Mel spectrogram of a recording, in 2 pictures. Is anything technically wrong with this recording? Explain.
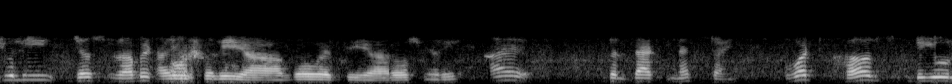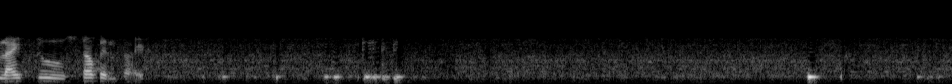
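Yes. The clip has four separate problems: narrowband codec damage throughout, a faint early echo, two stretches where the talker is pushed down, and two short dropouts.

Throughout the clip the speech sounds boxy, slightly rough and synthetic, with nothing below about 300 Hz or above about 3.6 kHz. This is the G.729 codec, here the G.729A variant at 8 kbit/s. It does not send the waveform. It sends a vocal tract filter, a pitch predictor and a few pulses per frame, and the decoder rebuilds the speech from those. That rebuilding is where the buzzy, artificial texture comes from, and here it is plainly audible.

From the start to 1.55 s there is a very faint, delayed copy of the voice trailing about a third of a second (334 ms) behind, sitting roughly 35 dB below the speech. This is an echo leak. The likely cause is a far end on a loudspeaker whose echo canceller did not fully remove what its microphone picked up, so a residue was sent back down the line.

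From 1.94 to 2.88 s, and again from 3.97 to 4.98 s, the voice sinks sharply and in places nearly vanishes, with the deepest dips around 40 dB. About 0.7 s of the first stretch and about 1 s of the second are affected. This is speech suppressed in double talk. Both sides were likely talking at once, and the echo canceller, unable to tell the talker from loudspeaker echo, turned everything down.

At 10.79 to 10.90 s and at 14.39 to 14.43 s the speech briefly smears into a buzzy tone or coloured noise that fades before recovering. This is VoIP packet loss concealed by the speech codec. The first gap is 60 ms, which fits three lost 20 ms packets, and the second is 20 ms, which fits one. The decoder filled each gap by extrapolating its last pitch and filter while lowering the gain. Because each frame builds on the last, the sound stays weak or coloured for a moment after real audio returns.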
